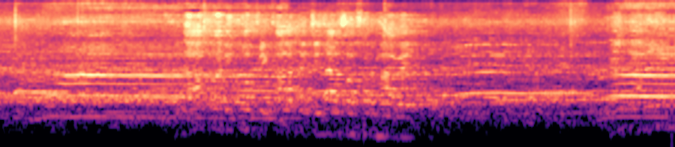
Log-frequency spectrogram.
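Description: A crowd of men chants along.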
